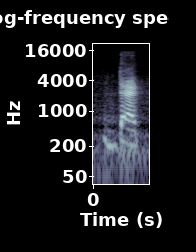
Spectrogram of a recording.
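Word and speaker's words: debt: है ना ऐसे हम बोलते डेप डेप्ट नहीं डेट ट डेप्ट नहीं बोलना है ओके चलिए नेक्स्ट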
